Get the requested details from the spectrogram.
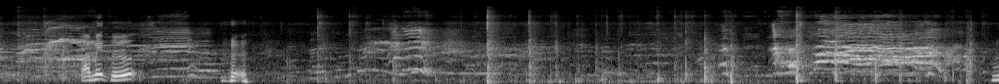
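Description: Young children shout and call out excitedly nearby, outdoors.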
